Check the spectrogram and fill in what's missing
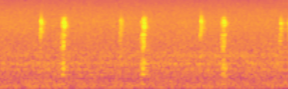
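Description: Daurian redstart calling: a thin, high 'hee' followed by a dry clicking 'tak', repeated about once a second over a soft background hiss.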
